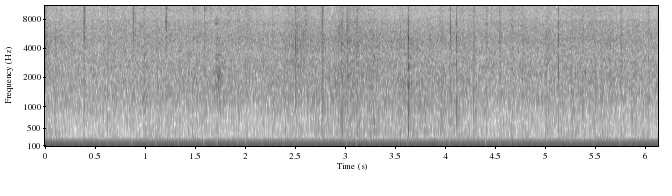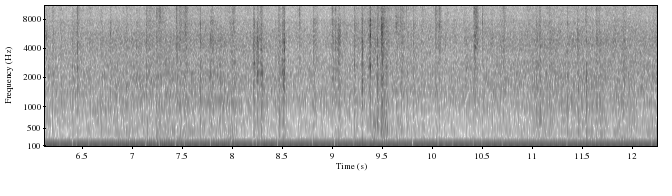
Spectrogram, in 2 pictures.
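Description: Plastic sheet crinkles and rustles as a sticker is peeled and smoothed.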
